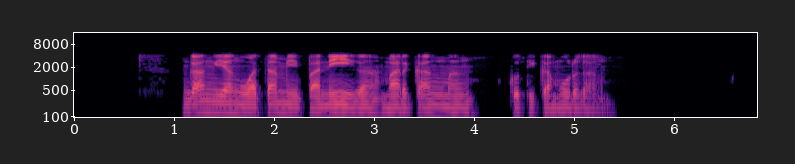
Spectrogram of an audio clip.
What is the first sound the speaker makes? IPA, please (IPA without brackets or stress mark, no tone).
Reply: ɢ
